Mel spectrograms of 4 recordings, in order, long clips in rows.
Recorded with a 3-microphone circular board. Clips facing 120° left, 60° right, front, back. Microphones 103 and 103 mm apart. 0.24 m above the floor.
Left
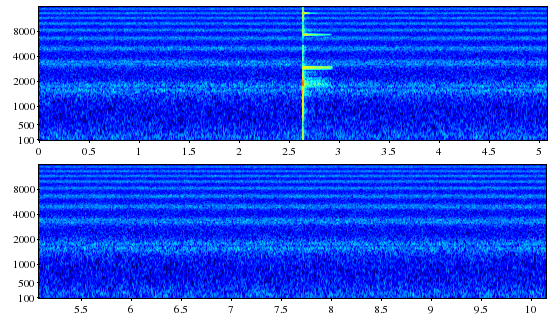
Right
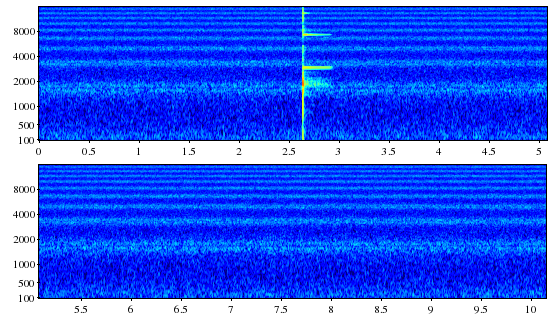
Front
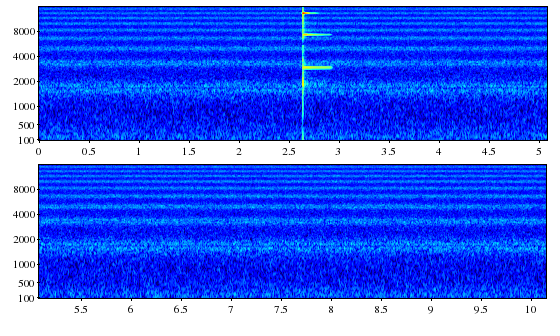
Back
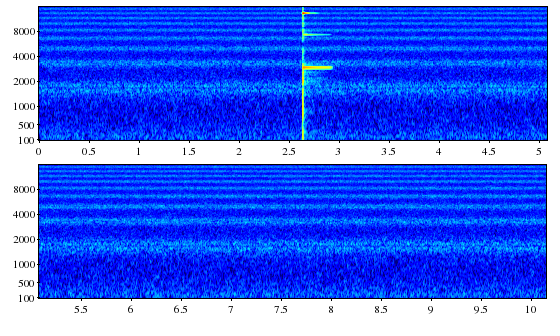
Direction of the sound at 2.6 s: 150° right.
